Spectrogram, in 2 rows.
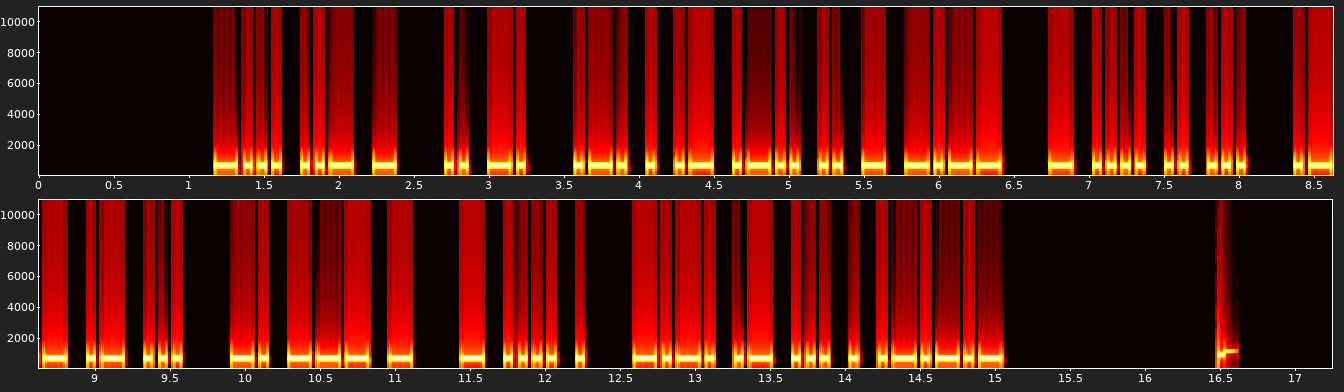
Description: Morse code, heard as a keyed tone, about 25 wpm, 700 Hz. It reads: BUT IN REALITY THIS WAS NOT THE CASE.
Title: Sentences from Top 1200 Words 25wpm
